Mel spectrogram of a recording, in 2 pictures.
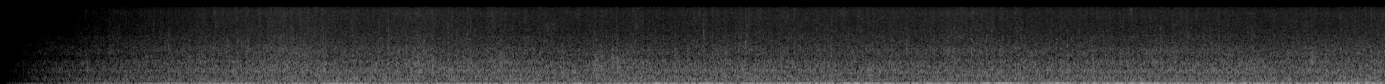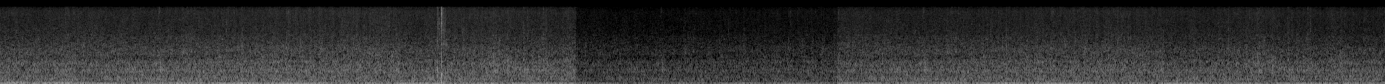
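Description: Steady rain falling, fading in over the first two seconds and turning a little softer for a couple of seconds about twenty seconds in. A single sharp click about eighteen seconds in.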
